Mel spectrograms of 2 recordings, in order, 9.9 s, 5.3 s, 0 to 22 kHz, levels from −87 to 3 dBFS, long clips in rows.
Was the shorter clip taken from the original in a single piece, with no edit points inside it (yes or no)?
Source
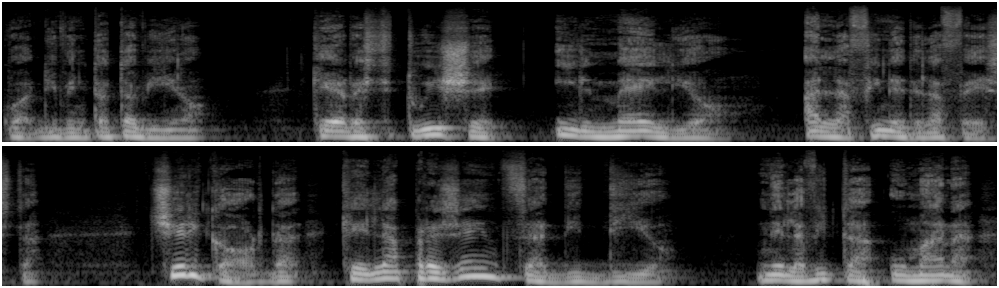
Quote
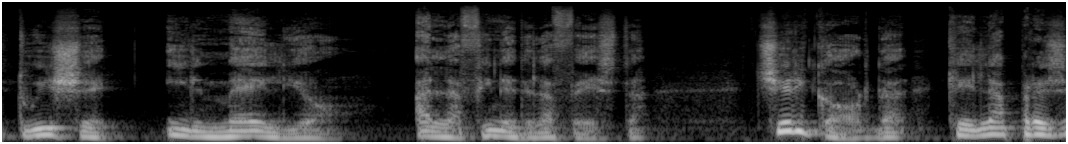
yes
